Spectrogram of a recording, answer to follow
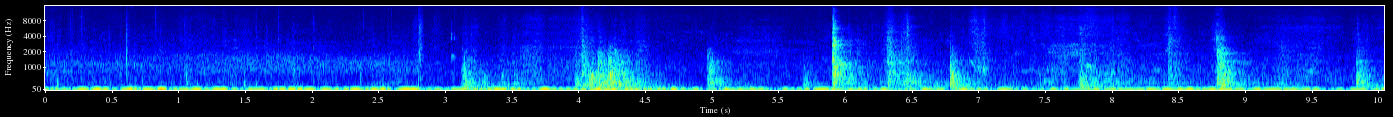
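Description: Irregular knocks and clunks on corrugated metal roofing sheets as a worker moves along the roof and handles his cordless drill. The sounds come singly, about one a second from roughly three seconds in, with no drill running.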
